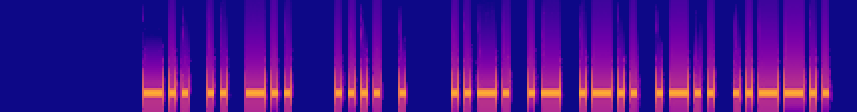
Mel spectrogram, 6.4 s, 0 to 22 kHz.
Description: Morse code, heard as a keyed tone, about 25 wpm, 700 Hz. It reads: DID HE FALL?
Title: Sentences from Top 500 Words 25wpm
